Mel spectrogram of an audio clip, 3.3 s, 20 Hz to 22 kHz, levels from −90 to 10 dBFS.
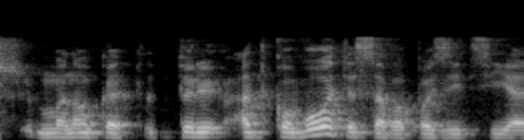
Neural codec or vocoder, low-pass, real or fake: codec, 16 kHz, 16 kbps, FunCodec, trained on Chinese and English, 50 frames a second; 7.2 kHz; fake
